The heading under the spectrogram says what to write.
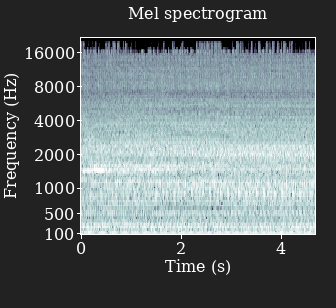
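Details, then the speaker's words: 1992 Toyota Previa 2TZ-FE 5-speed manual, first start after remanufactured head replacement, coolant not yet fully bled: steady even idle, smooth low hum, no stumble or shake, normal idle. "Not shaking at all. Feels pretty good. All right, that's an initial start. Very successful."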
